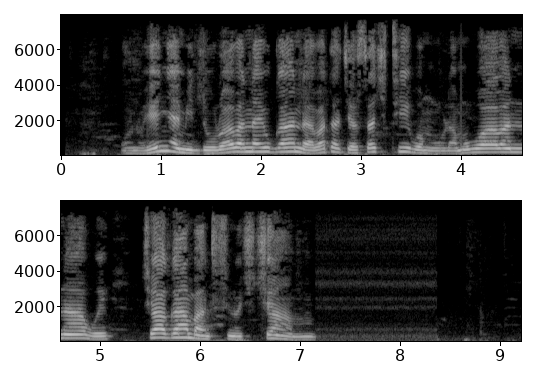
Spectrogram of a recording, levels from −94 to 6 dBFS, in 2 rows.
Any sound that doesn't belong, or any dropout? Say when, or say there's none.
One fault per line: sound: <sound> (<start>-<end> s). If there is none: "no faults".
no faults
